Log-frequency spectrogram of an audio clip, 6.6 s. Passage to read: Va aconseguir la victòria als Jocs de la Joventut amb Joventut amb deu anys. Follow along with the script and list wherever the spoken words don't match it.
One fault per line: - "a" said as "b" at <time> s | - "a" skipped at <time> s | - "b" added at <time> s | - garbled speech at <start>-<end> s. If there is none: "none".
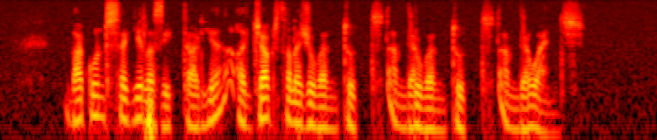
none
